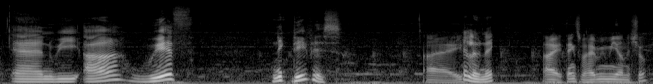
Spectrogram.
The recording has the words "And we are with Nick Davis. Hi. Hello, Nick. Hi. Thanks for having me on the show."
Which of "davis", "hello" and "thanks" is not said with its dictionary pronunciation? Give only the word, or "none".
thanks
